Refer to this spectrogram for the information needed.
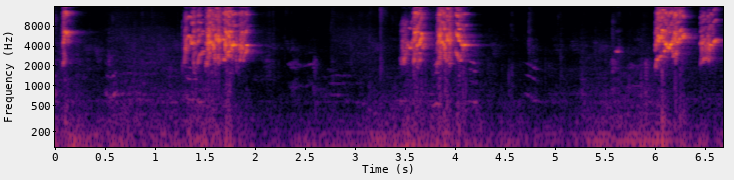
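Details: While eating, caged lovebirds kept with budgies give shrill, buzzy chirp bursts in clusters roughly every two seconds, with quiet gaps between them.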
